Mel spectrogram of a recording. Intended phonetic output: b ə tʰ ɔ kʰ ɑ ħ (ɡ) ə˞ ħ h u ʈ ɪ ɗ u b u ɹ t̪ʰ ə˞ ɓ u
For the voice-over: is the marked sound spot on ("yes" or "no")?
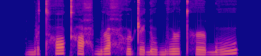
no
